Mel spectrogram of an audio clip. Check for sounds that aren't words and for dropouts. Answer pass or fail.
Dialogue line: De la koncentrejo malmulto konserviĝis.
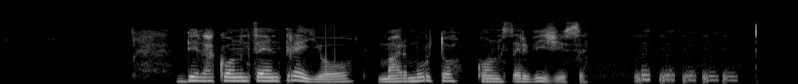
fail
